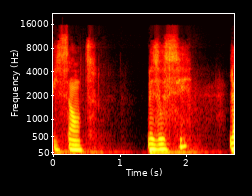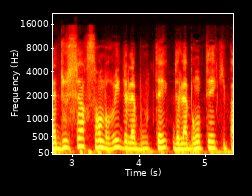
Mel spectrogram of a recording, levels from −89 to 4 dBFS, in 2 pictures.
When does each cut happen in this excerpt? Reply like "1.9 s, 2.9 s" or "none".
none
